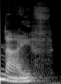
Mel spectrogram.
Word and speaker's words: knife: controlled vowels and then silent letters such as the k in knife and wr as in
